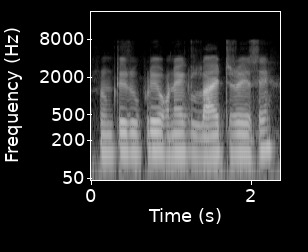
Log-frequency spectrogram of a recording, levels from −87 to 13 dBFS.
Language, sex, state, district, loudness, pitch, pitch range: Bengali, male, West Bengal, Cooch Behar, -19 LUFS, 125 Hz, 120-130 Hz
